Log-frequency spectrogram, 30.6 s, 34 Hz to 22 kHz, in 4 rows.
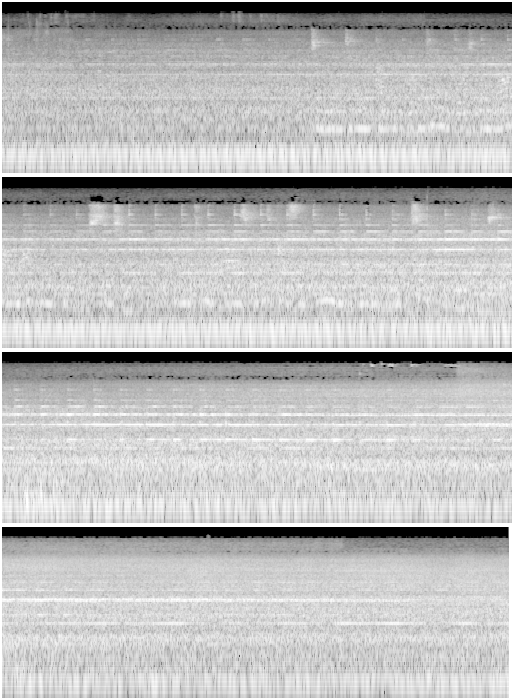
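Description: TEX Rail Stadler FLIRT diesel multiple unit pulling into the station. Its running rumble carries several steady high whining tones and grows louder as it comes in, loudest about 16 to 18 seconds in, with light clicks as it rolls closer.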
